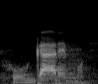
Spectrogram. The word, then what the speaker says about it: jugaremos: La única que lleva acento es nosotros, que es primera de plural, y es jugaremos. Acento en ga.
